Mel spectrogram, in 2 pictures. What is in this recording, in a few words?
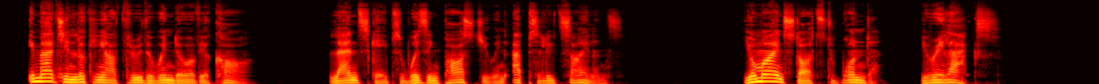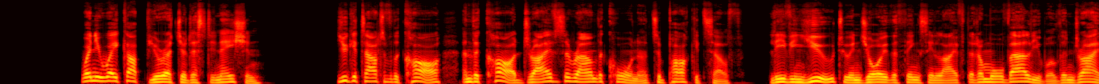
English Car commercial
